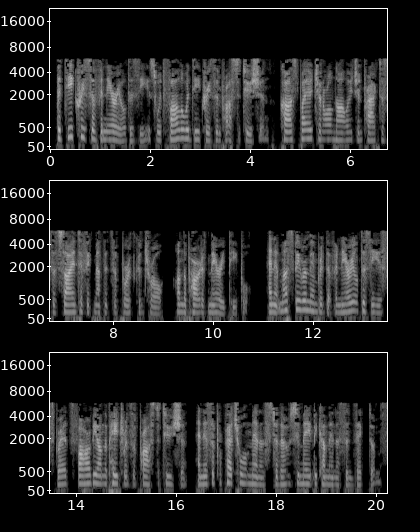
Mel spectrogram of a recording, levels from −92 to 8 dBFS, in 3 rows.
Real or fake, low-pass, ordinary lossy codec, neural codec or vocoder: real; 7.2 kHz; MP3, 24 kbps; none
